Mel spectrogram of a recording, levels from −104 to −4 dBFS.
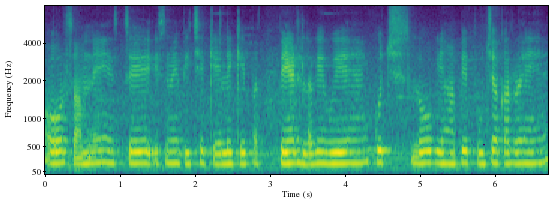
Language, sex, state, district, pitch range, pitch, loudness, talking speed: Hindi, female, Haryana, Charkhi Dadri, 195-205 Hz, 200 Hz, -16 LUFS, 170 wpm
